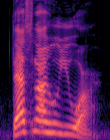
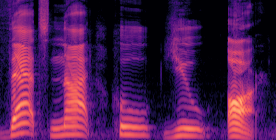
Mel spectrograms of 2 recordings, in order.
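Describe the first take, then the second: First: Said in the usual way. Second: Each word spaced out and pressed, louder; deliberate, weighty correction; slow firm emphasis. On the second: Shown as a demonstration. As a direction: look them in the eye and lay it down slowly. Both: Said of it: "You have to say".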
